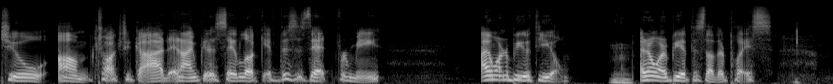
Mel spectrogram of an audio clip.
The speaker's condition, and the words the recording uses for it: Vocal cord paralysis. So what you hear now is temporary, but you'll see.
